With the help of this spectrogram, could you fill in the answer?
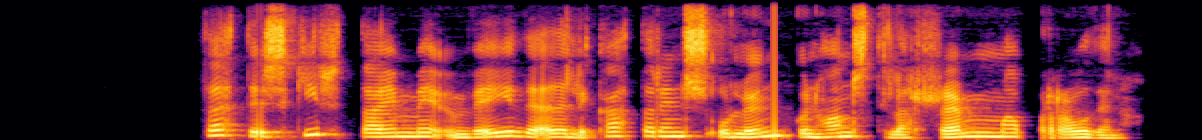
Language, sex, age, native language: Icelandic, female, 40-49, Icelandic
